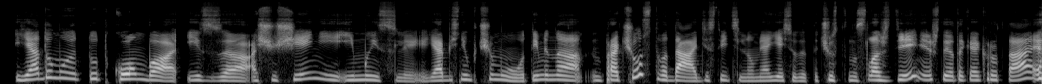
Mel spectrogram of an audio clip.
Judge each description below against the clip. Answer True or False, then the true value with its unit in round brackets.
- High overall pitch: True (200 Hz)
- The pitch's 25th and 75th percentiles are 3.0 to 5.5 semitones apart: True (3.7 semitones)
